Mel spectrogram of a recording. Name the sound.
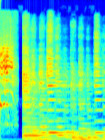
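sheep bleating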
